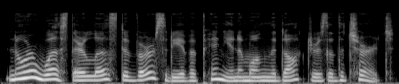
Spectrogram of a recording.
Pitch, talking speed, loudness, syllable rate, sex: 200 Hz, 195 wpm, -16 LUFS, 5.7 syllables/s, female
